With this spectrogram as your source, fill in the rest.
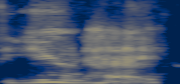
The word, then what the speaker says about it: Eun Hye: felt herself blush so even though her name doesn't look like it would be pronounced that way it's you Hey you nee stood in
